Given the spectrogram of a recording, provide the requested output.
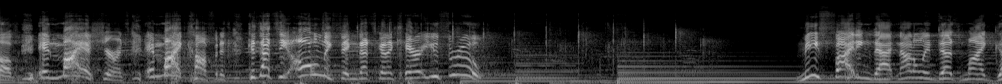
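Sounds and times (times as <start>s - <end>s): person preaching: 0.0s - 4.9s, 8.0s - 10.0s.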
